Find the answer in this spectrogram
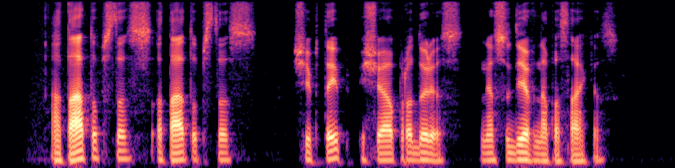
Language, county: Lithuanian, Alytus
